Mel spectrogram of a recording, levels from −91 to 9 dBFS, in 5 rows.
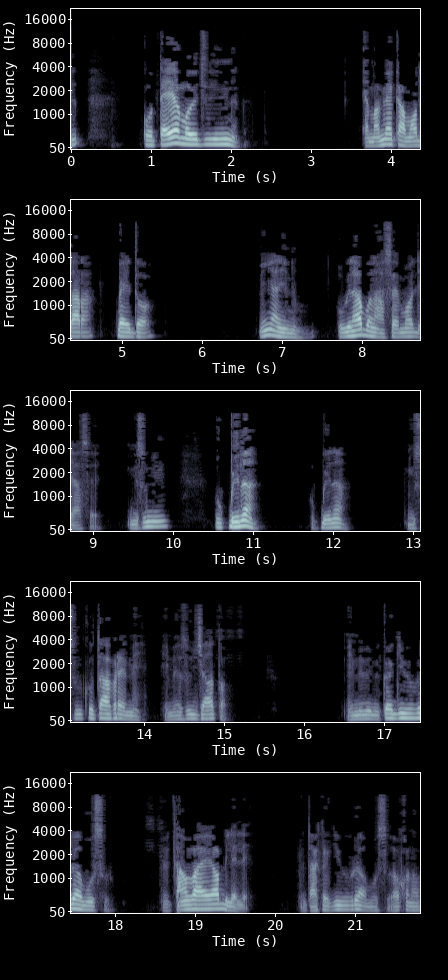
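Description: A speech clip with plainly audible AAC compression throughout: nothing survives above 11.5 kHz, and sibilants come out smeared and fizzy, pointing to AAC-LC at a low bitrate near 32 kbps as the likely cause. A plain low-pass filter would dull the top cleanly, without this warbling, smeared texture below the cut-off.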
